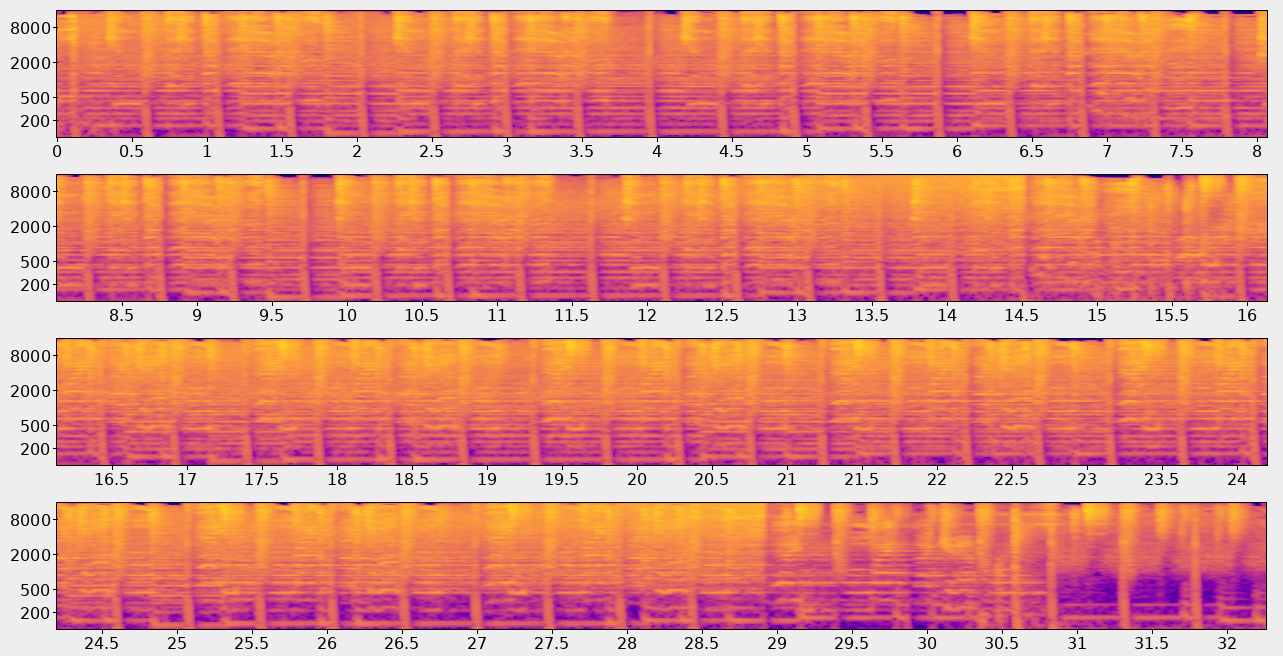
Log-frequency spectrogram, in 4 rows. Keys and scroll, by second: 1.6 2, 2.1 Return, 5.4 Escape, 7.2 Return, 9.5 2, 9.9 Return, 12.3 Escape, 13.5 Escape, 14.1 o, 24.7 Escape, 29.2 Return, 29.5 Escape.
